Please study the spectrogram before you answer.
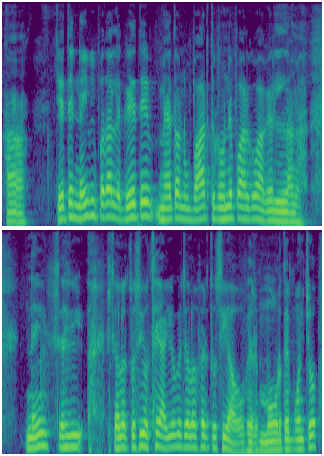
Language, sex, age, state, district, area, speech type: Punjabi, male, 30-45, Punjab, Amritsar, urban, spontaneous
